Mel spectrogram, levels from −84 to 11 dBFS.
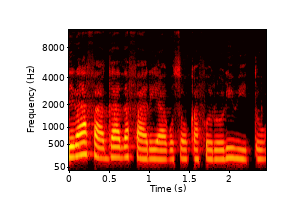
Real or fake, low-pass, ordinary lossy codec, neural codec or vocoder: real; none; none; none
